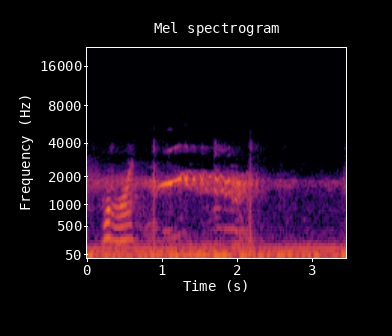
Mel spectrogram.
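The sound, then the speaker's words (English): A nervous horse gives a shrill, quavering whinny at the start. Fainter snorts and clicks follow while a man talks calmly over them. “he's a beauty. As fine a piece of horse flesh as a man could want. Now let's talk easy-like to him. See, he's quieting down, see?”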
